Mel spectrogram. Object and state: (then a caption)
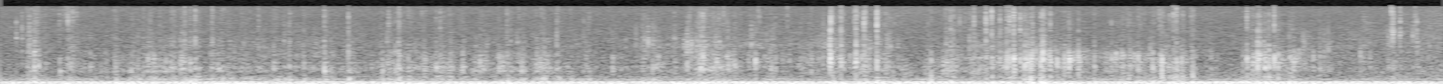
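Beaded plastic pearl handbag. Long nails and fingertips scratch and rub a small handbag woven from light-blue plastic pearl beads, with flower accents and a gold chain strap. Beads click and rattle against each other in quick, crinkly bursts, over a steady low hum that sits under the whole clip.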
